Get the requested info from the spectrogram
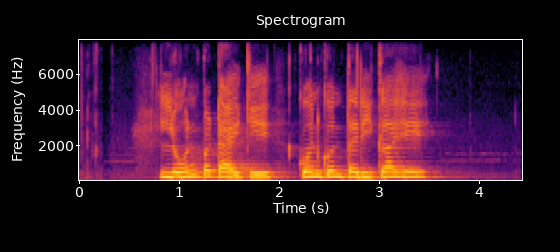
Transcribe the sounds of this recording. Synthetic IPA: loːnpəʈaːekekʊnkʊnt̪ɐɾiːkaɦɛː

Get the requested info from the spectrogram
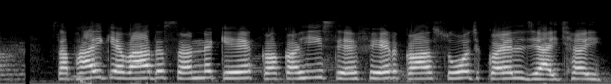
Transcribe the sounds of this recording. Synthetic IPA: səpʰajkeβad̪sənjəkekəkəɦisepʰeɾkəsod͡ʒkəld͡ʒajt͡ʃʰəj

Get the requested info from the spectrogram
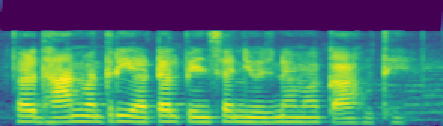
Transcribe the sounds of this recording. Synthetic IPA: pɾəd̪ʱaːnmə̃nt̪ɾiɐʈəlpẽːnʃənjoːd͡ʒnamãkaɦut̪ʰe

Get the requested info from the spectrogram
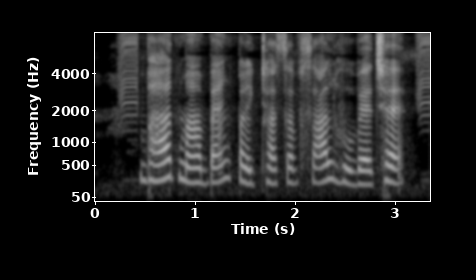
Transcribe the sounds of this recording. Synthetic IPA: bʱad̪mãbɛ̃ŋk̚pəɾik̚ʈʰasəbʱsalɦobɛt͡ʃʰɛ

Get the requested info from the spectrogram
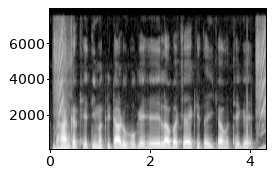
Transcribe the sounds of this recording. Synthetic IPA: d̪ʱjaːnkəɾkʰeːt̪imẽkɪʈaːɽuɦoɡəeɦɛeːlabət͡ʃaːeket̪ɐɾiːkaɦoːt̪eɡɐḛː

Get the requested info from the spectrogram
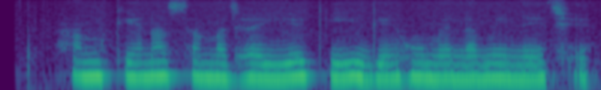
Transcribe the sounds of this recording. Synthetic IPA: həmkenasəməd͡ʒʱəiekiɡeɦõmenəminɛt͡ʃʰɛ

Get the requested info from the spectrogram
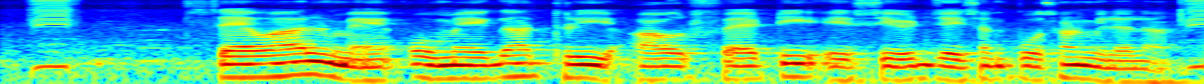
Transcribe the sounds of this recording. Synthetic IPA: seːʋaːlmẽoːmeːɡat̪ʰɾiːaːɾfʰɛːʈiːʔeːseːʈd͡ʒəɪsənpoːsəɽ̃mɪləla̰ː

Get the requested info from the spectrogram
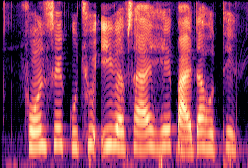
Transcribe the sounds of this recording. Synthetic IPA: foːnsekʊt͡ʃʰuʔiʋebsaːeɦefaːɪd̪aɦoːt̪eː

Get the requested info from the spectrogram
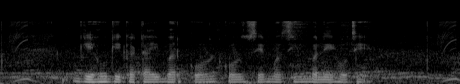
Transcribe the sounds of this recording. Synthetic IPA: ɡeːɦõkikəʈaːibəɾkɔːnkoːnsemɐsiːmbəneɦoːt̪ʰeː

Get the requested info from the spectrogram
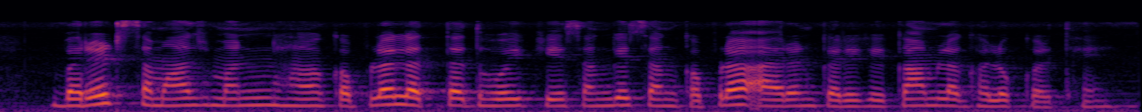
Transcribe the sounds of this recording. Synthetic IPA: bɐɾeːʈsɐmaːd͡ʒmənɦəkɐpɽəlɐt̪ːəd̪ɦoːjkesɐ̃ŋɡesə̃ŋɡ̚kɐpɽaʔaːɾənkəɾekekaːmlaɡʱɐlokːəɾt̪ɦẽː

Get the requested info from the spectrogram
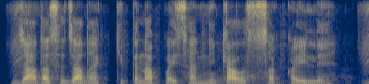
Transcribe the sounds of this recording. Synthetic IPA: d͡ʒjad̪ased͡ʒjad̪akit̪napəjsanikalsəkəɪle

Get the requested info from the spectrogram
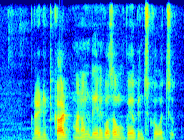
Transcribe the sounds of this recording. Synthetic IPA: kɾeːɖiʈkaːɾɖmɐnɐmd̪eːnikɔːs̬ɐmupɐjo̞ːɡiɲt͡ʃu̥kɔːʋɐt͡ʃːu

